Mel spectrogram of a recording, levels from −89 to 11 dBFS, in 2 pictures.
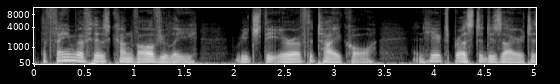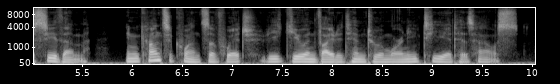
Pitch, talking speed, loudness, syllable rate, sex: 110 Hz, 195 wpm, -19 LUFS, 5.9 syllables/s, male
